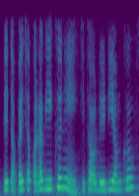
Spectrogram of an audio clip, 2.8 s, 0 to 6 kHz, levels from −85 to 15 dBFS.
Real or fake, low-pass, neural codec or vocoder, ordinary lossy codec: fake; 5.4 kHz; codec, 24 kHz, 0.5 kbps, DualCodec; none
